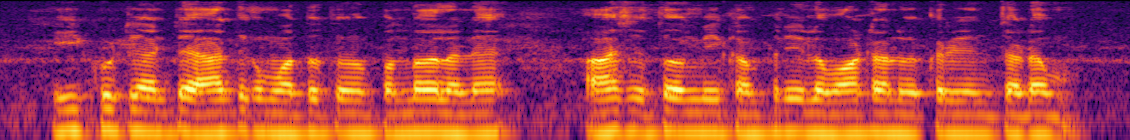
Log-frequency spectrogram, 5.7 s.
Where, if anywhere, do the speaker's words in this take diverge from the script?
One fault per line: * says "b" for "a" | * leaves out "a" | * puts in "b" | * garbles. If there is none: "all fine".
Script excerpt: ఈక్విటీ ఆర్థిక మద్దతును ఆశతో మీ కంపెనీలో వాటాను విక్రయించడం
* puts in "అంటే"
* puts in "పొందాలనే"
